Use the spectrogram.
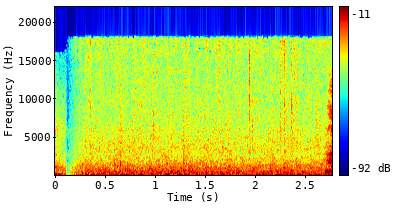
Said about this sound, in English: Now I'm stuck in a storm! Man, I could really use an umbrella! This rain is getting my coat all wet!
